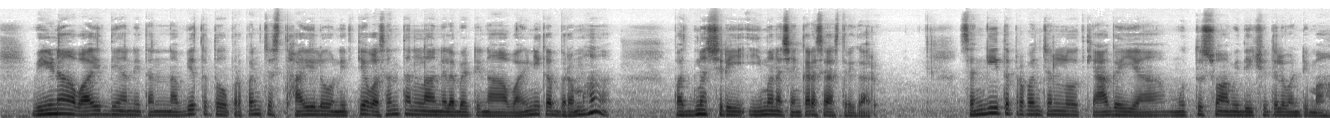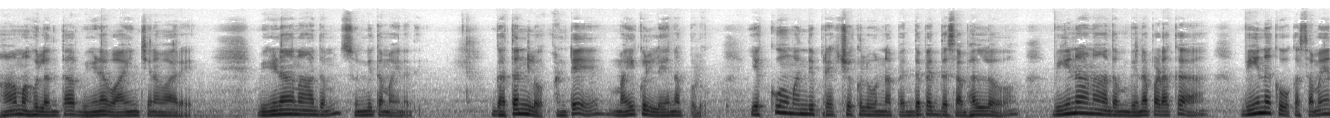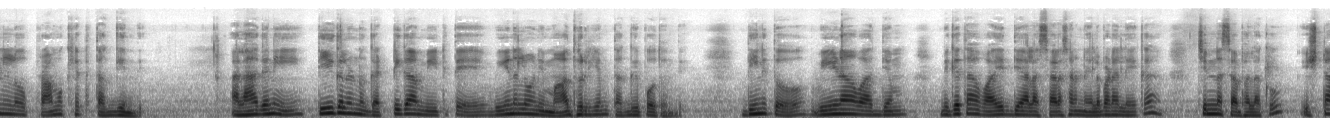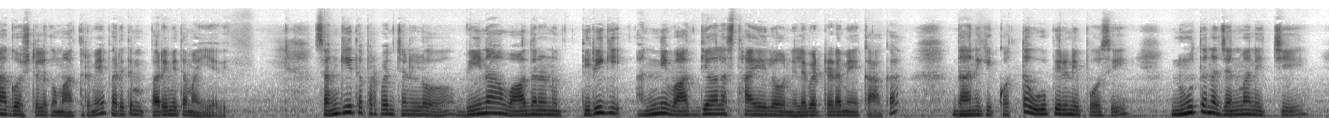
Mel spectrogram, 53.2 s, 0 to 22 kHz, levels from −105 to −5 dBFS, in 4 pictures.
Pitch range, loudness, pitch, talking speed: 110-140 Hz, -22 LUFS, 125 Hz, 90 wpm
